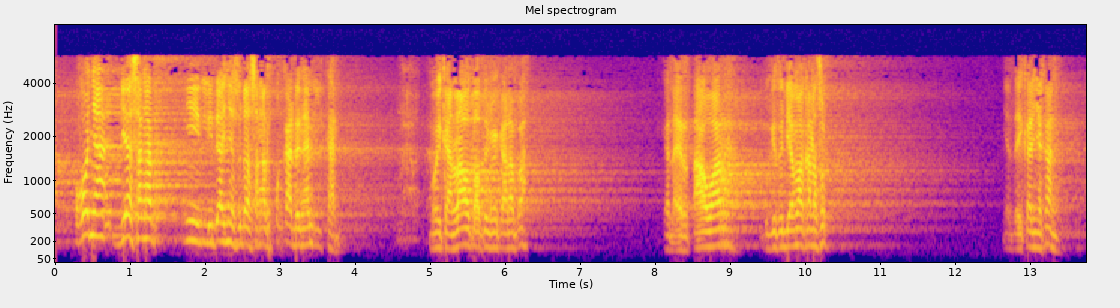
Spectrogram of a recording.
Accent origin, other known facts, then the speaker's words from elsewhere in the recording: Indonesia; Kita ini dari Indonesia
